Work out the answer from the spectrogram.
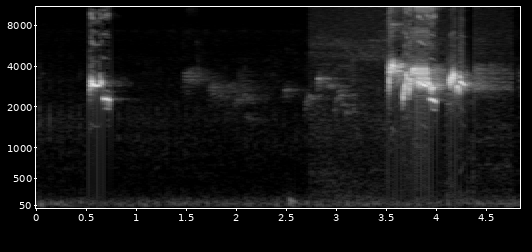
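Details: Morning training song of a red-whiskered bulbul: a brief chirp, a pause, then a longer rich warbled phrase with a short follow-on note, over faint low background hum.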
